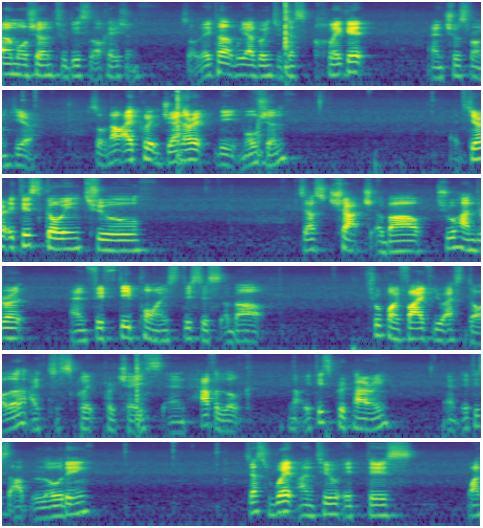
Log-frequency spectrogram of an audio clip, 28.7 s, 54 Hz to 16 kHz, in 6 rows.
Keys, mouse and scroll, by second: 2.8 click, 4.3 drag, 5.0 click, 6.5 click, 9.1 click, 12.7-14.5 drag, 20.5 click, 25.2-25.7 drag, 26.1-26.5 drag.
